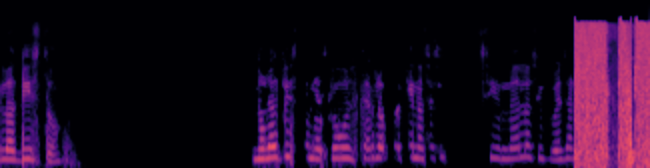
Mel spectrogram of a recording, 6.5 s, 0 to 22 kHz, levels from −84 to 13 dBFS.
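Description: Samples built from the wrong bytes from 5.74 s to the end: misassembled byte order promotes the jittery low bits, turning the speech into loud, harsh broadband noise.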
